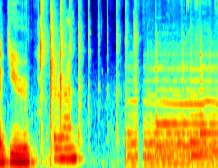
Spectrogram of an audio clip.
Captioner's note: applauds; gentle music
